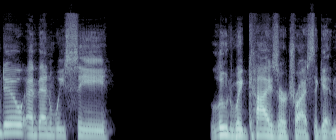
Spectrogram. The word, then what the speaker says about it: Ludwig: And then we see Ludwig Kaiser tries to get in the ring and attack Randy from behind. Ludwig. The W is a V. Not pronounced as Ludwig. Ludwig Kaiser.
